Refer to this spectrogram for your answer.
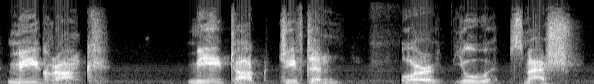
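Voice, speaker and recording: A man does a raspy, put-on character voice at a fairly high pitch. He goes at a very slow pace with long, frequent pauses. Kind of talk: broken, primitive speech. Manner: gruff, brutish, blunt.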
